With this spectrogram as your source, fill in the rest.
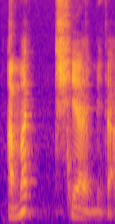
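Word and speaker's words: אמציה: 주일에 있어서 요아스의 왕 아마시아 왕의 이야기를 하려고 합니다이 아마시아 좀 더 정확한 발음은 히브리어로 아마치 아입니다 아마치 여러분 그 본문에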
